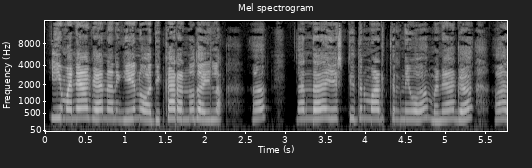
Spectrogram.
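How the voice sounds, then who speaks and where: Woman doing shrill nagging North Karnataka mother-in-law. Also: no echo, studio quality. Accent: North Karnataka Kannada. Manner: shrill, complaining, repetitive.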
